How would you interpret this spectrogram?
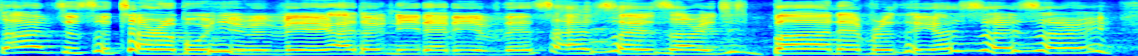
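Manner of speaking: high-pitched mock wailing apology; hammed-up self-loathing whine; pathetic. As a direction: grovel pathetically, pitch climbing. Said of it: "You feel so pathetic".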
